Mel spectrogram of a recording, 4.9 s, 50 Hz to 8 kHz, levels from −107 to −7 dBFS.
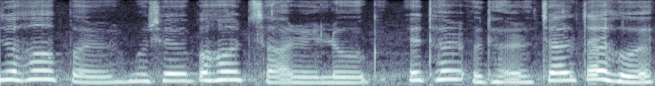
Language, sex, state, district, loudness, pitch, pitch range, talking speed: Hindi, female, Himachal Pradesh, Shimla, -16 LUFS, 240 Hz, 190-275 Hz, 120 wpm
